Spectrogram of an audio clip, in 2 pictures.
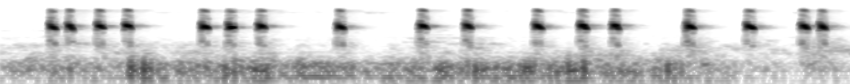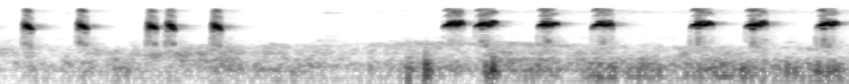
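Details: Greater green leafbird, ngentrok song full of mimicked fills: long rapid series of crisp, evenly repeated chirps, a brief pause, then a louder, harsher run of paired notes over faint low rumble.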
